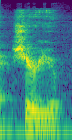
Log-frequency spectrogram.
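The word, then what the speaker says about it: Shiryu: exciting card Story Time with rert next is shiru is that how you say his name yeah shiru there a three drop 4K 2K counter Dawn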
